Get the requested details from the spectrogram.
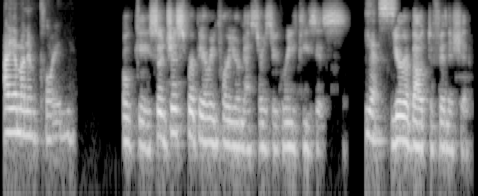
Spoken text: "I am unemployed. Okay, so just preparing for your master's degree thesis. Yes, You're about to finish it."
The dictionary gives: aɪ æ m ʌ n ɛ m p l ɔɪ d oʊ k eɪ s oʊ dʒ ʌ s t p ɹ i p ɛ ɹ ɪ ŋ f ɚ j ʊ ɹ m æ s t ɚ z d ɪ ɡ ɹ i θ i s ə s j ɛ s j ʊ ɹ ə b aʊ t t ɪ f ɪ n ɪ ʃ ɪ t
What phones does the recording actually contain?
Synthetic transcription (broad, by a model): aɪ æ m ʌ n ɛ m p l ɔɪ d oʊ k eɪ s oʊ dʒ ʌ s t p ɹ i p ɛ ɹ ɪ ŋ f ɚ j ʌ ɹ m æ s t ɚ z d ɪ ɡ ɹ i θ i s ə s j ɛ s j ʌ ɹ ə b aʊ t t ɪ f ɪ n ɪ ʃ ɪ t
